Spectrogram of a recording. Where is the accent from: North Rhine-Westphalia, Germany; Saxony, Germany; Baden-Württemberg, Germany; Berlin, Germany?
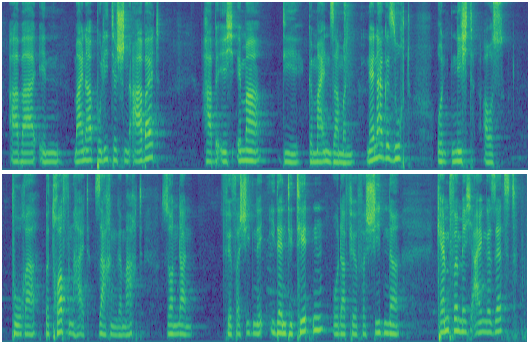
North Rhine-Westphalia, Germany; Siegen; Ich bin in Deutschland geboren, in Nordrhein-Westfalen, in einer kleinen Stadt namens Siegen, auch 1978. Und ich bin in Deutschland aufgewachsen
